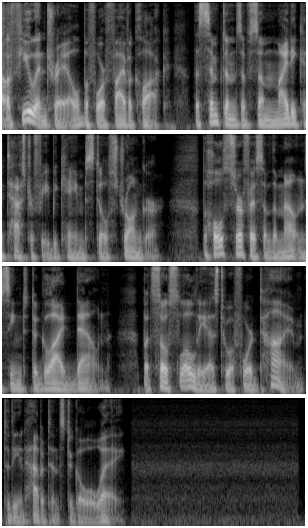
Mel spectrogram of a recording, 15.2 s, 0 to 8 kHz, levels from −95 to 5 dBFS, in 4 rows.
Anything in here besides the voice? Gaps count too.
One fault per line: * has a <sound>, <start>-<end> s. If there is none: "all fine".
all fine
